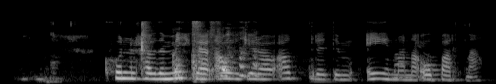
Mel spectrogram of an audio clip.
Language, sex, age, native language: Icelandic, female, 12, Icelandic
